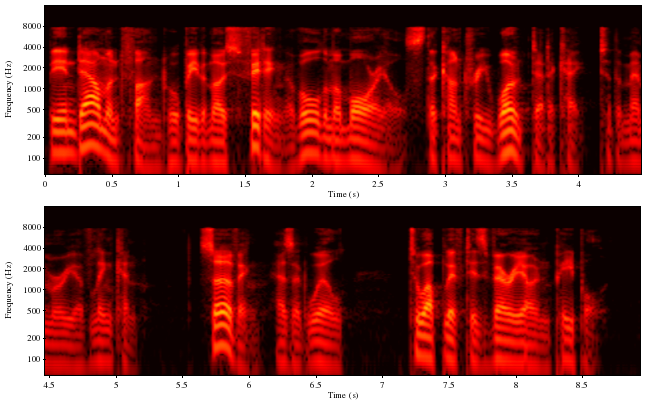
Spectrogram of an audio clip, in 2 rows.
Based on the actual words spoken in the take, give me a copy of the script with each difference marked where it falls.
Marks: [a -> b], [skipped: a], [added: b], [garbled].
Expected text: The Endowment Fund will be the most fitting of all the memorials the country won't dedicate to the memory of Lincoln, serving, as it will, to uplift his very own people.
The Endowment Fund will be the most fitting of all the memorials the country won't dedicate to the memory of Lincoln, serving, as it will, to uplift his very own people.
